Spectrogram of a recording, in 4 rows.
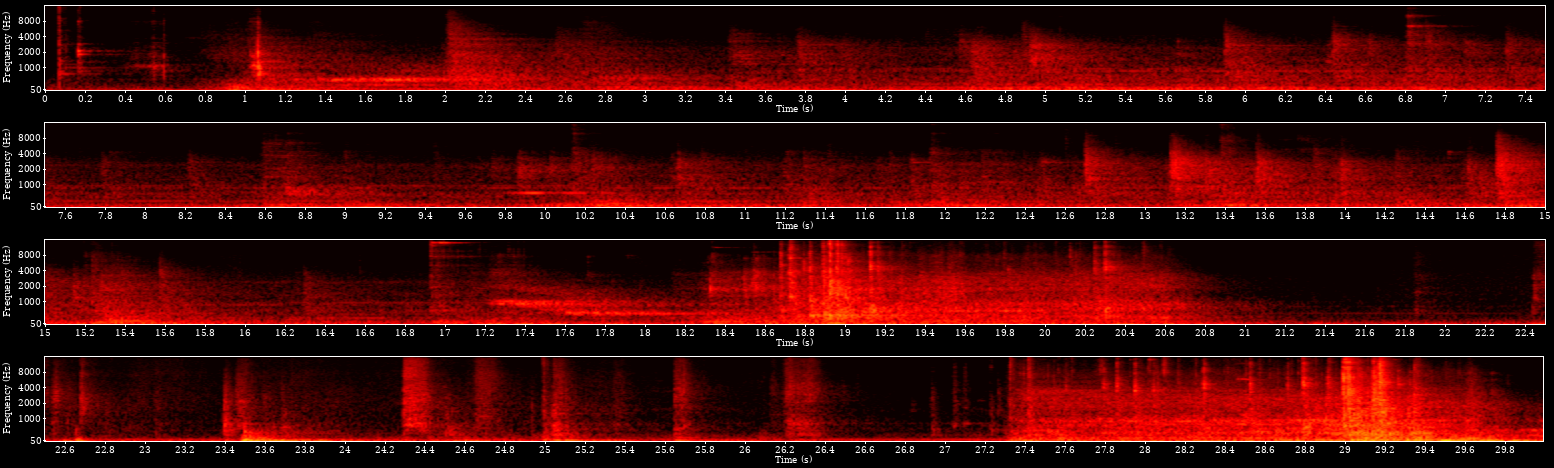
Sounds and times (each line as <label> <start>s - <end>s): Old Soviet Blockhouse Elevator 0.1s - 21.2s
sliding door 0.9s - 21.0s
Old Soviet Blockhouse Elevator 25.1s - 29.9s
sliding door 27.3s - 29.9s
